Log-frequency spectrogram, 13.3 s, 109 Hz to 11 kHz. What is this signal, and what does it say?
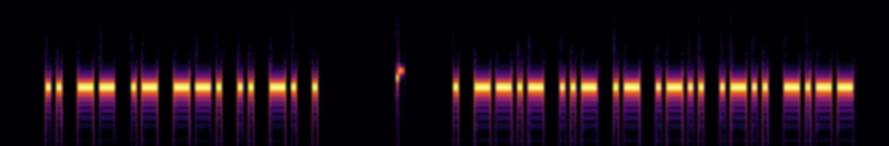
Morse code, heard as a keyed tone, about 15 wpm, 700 Hz. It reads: IMAGINE EQUALLY
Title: Sentences from Top 1400 Words - New Word Drill - 15wpm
